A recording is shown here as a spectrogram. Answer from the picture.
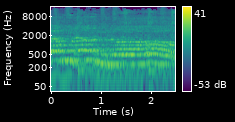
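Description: Acehnese song: a voice sings a melody of long, held notes that slide up and down, over a steady low instrumental accompaniment.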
